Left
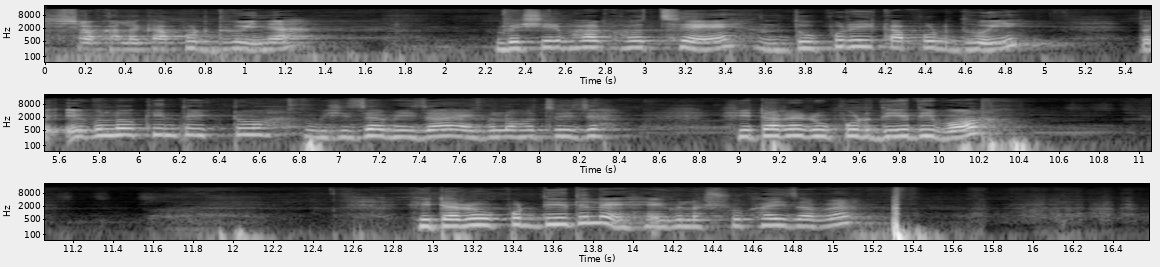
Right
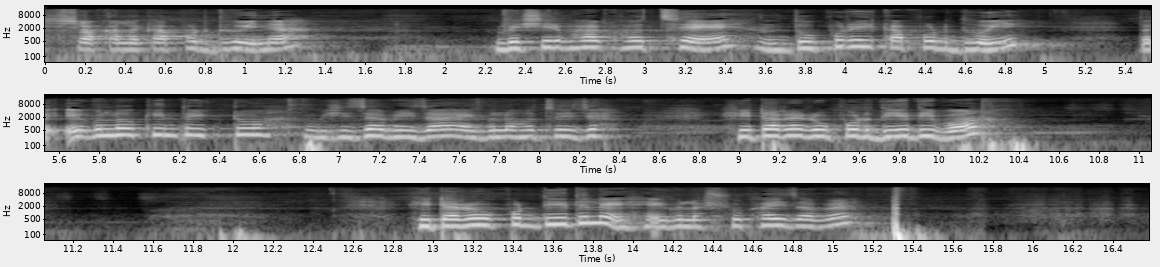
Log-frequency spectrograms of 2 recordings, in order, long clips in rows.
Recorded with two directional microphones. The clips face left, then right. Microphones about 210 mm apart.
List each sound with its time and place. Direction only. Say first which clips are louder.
0.2 s speech: right 6 dB; 60° right (ahead or behind)
0.6 s speech: right 5 dB; 30° right (ahead or behind)
2.3 s a woman's voice: right 4 dB; 10° right (ahead or behind)
13.0 s speech: right 4 dB; 35° right (ahead or behind)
